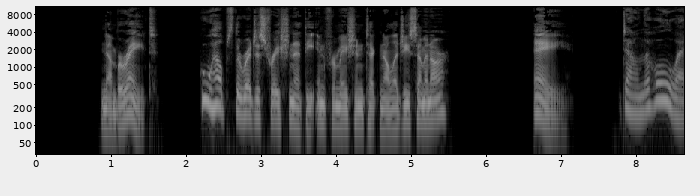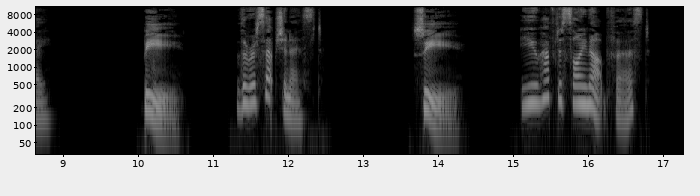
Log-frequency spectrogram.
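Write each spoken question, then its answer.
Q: Who helps the registration at the Information Technology Seminar?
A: B: The receptionist.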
